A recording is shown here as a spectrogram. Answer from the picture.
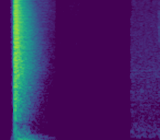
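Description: A single sharp hit sound effect, like a whip crack, marking a section title card; it strikes about a fifth of a second in and dies away within a third of a second.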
